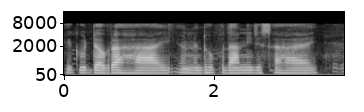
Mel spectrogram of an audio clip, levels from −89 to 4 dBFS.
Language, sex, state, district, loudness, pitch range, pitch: Magahi, female, Jharkhand, Palamu, -19 LUFS, 145-155 Hz, 150 Hz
